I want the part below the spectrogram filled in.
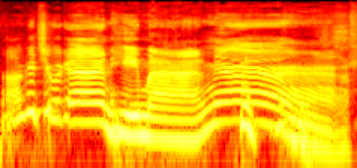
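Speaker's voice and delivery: high, loud cackling villain; cartoon villain voice. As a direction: shriek it like Skeletor. Cartoon villain voice quoting Skeletor.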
